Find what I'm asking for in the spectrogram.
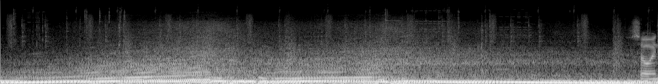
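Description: A Subaru WRX STI with a COBB Stage 1 tune accelerates hard at full throttle through first and second gear, its loud engine note climbing in pitch, dropping at the shift, then climbing again, close up.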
